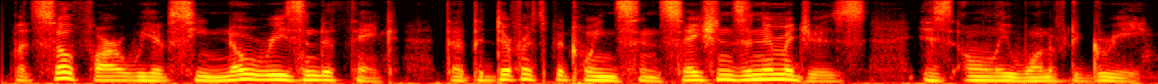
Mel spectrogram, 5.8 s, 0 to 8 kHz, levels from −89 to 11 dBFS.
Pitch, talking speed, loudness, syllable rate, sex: 135 Hz, 230 wpm, -18 LUFS, 6.6 syllables/s, male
